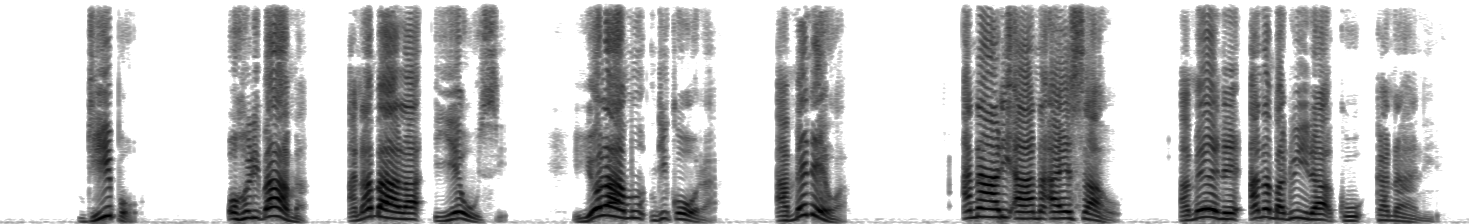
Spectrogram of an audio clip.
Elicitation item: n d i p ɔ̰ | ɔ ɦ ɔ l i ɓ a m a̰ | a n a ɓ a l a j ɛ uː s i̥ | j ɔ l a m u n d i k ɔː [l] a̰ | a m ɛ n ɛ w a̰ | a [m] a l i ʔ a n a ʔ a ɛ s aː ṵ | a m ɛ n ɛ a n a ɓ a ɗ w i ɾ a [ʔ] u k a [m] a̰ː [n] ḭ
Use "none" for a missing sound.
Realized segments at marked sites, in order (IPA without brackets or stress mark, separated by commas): ɾ, n, k, n, n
